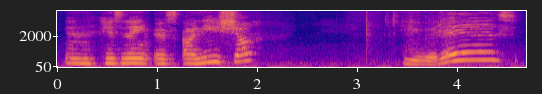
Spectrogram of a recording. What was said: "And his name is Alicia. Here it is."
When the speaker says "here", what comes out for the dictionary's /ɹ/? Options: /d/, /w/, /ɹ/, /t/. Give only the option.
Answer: /w/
